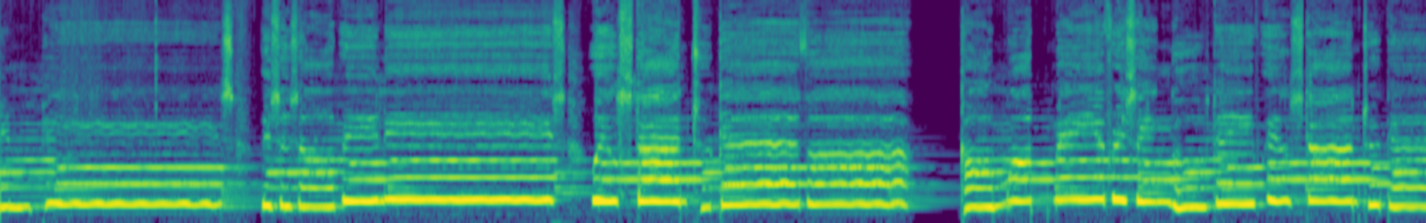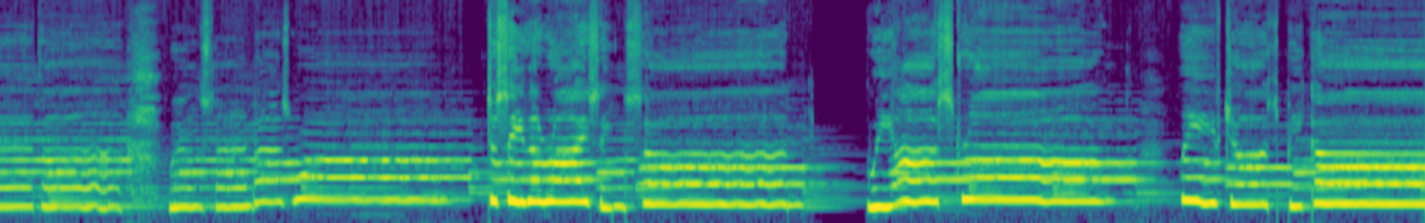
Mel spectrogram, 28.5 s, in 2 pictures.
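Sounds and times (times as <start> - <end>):
alto voice: 0.0 - 28.5.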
